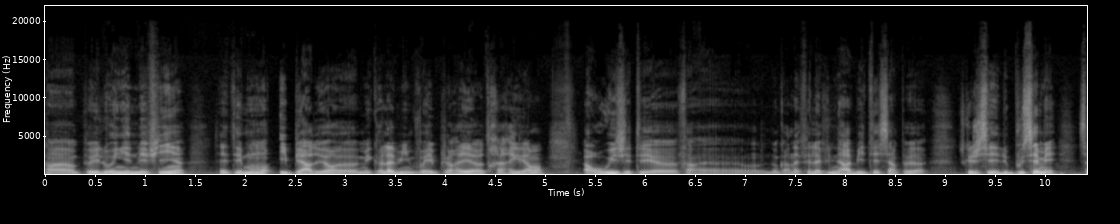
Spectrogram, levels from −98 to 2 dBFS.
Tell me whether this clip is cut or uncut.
uncut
